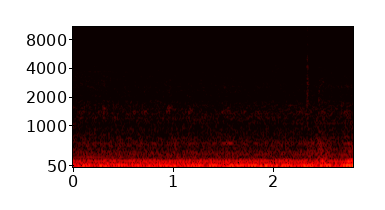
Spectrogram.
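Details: Petrol car with a sudden fault, found leaking petrol, with lambda sensor and injectors suspected. Uneven, lumpy idle with a steady chug, like a dead cylinder; head gasket failure suspected, though owner thought it unlikely.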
